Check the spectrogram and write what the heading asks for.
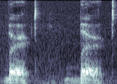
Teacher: Jangan lupa untuk aksen Amerika R-nya disamarkan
